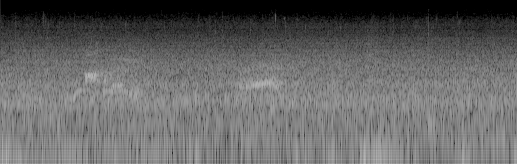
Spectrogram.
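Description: River water rushing over rapids, a steady hiss, with two short faint higher-pitched sounds over it about one and three seconds in.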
